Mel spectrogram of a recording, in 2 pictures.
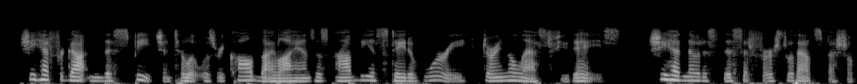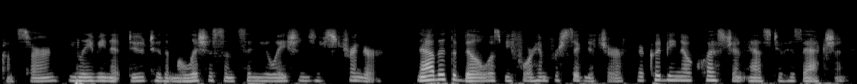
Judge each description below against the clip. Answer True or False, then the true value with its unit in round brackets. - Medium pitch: True (165 Hz)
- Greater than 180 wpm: True (195 wpm)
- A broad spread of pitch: False (2.5 semitones)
